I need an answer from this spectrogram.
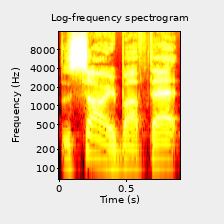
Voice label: sorry, survivor voice manager; Left 4 Dead 2; left4dead2 dlc3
